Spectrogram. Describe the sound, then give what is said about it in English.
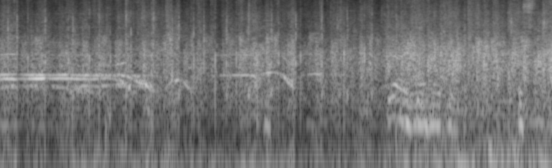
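An audience applauds steadily, a dense, sustained patter of clapping at fairly high volume, with a few voices and faint tonal cheers rising over it. “Let me hear a very warm round of applause”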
